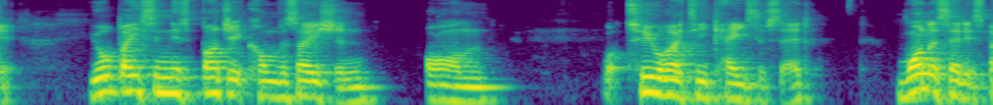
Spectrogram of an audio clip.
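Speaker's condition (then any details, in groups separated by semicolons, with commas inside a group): No condition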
